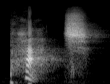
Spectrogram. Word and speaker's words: patch: Normally, when you have a word that has T before CH, the T is silent. For example, butcher, catch, match, patch, scratch, witch.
